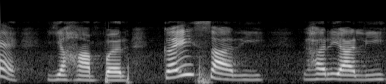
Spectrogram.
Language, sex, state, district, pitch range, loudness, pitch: Hindi, female, Madhya Pradesh, Dhar, 210-235 Hz, -16 LUFS, 220 Hz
